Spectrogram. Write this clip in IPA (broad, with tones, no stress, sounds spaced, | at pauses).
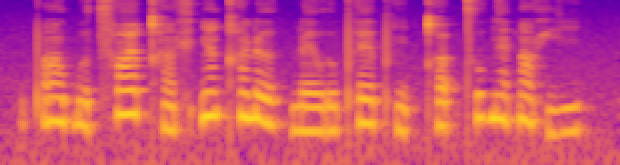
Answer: pʼ ɑ̃˧ o̯ ɓ ʊ˩ t͡sʰ ɑ˥ e̯ qʰ ɛ̃˩ x ʔ ĩ˥ qʰ ə̃˥ ɳ ə˧ | ɳ ɛ˩ o̯ ɾ ʊ˧ pʰ ɛ˧ pʰ ĩ˩ ʔ qʰ ʊ˧ ʔ tʰ ʊ˥ ɡ ɛ̃˥ ʔ ɾ ɑ̃˩ x j i˧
